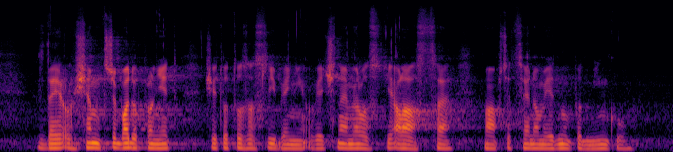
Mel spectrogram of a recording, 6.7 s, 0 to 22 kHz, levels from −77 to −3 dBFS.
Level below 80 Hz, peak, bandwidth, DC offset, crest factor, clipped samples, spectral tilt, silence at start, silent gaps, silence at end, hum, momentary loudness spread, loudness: -72 dBFS; -8 dBFS; 19 kHz; under 0.1%; 24 dB; under 0.1%; -5 dB/octave; 0 s; none; 0.35 s; none; 10 LU; -31 LUFS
